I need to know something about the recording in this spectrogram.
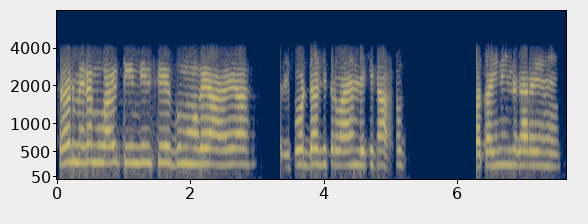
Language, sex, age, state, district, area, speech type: Hindi, female, 30-45, Uttar Pradesh, Bhadohi, rural, conversation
